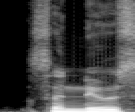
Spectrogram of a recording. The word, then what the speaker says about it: Senua: I'm gonna say this name's wrong. Sienna's Sacrifice. It's called. How do you say that? Senua's Saga. Thanks.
